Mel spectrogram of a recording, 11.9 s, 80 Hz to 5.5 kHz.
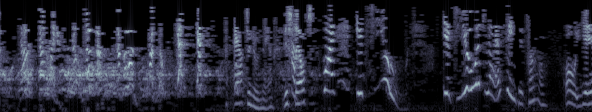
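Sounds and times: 
several dogs barking and yipping excitedly: 0:00.0 - 0:06.6
speech: 0:04.9 - 0:06.4, 0:07.1 - 0:08.1, 0:08.9 - 0:11.8.

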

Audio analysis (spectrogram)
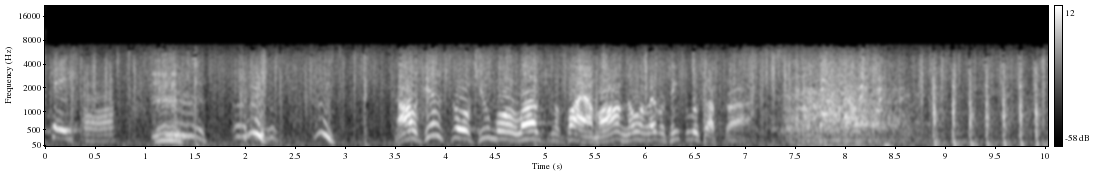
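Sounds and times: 
low steady noise: 0:00.0 - 0:10.0
speech: 0:00.1 - 0:08.5
laughter: 0:07.3 - 0:08.9
knocking on a door: 0:08.9 - 0:10.0.

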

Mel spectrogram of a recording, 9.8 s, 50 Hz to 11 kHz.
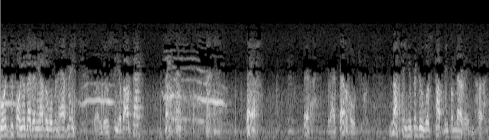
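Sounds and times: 
speech: 0:00.0 - 0:03.8, 0:06.1 - 0:09.7
agitated cat yowling: 0:00.0 - 0:04.6.

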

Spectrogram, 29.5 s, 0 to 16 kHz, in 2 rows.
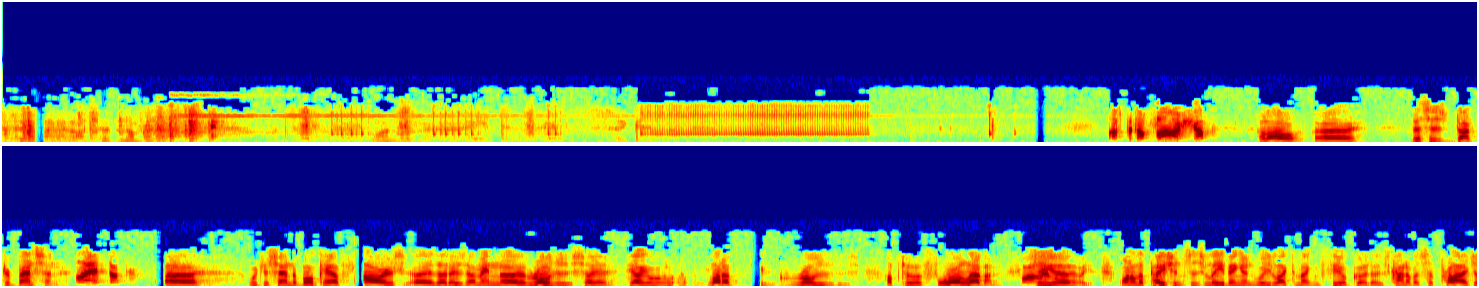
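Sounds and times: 
steady telephone tone: 0:00.5 - 0:11.2
speech: 0:01.0 - 0:01.9, 0:03.8 - 0:05.0, 0:11.9 - 0:15.8, 0:16.4 - 0:29.4
telephone ringing: 0:01.1 - 0:10.2.

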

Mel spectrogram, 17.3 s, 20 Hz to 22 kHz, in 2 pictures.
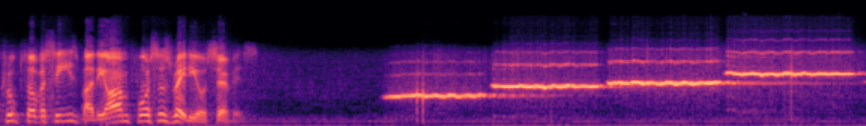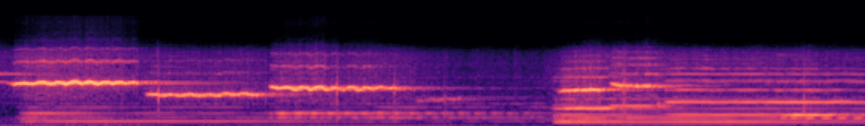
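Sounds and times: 
speech: 0:00.0 - 0:02.6
whistled melody: 0:03.8 - 0:17.3
soft low instrumental tone: 0:08.8 - 0:17.3.

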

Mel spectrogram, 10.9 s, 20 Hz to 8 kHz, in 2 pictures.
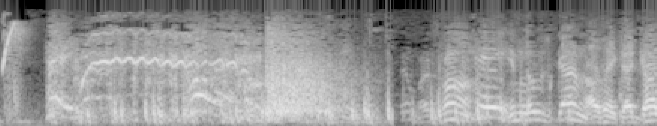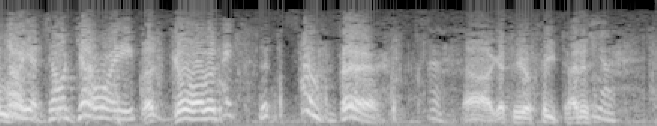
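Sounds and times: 
big stallion neighing as it throws its rider: 0:00.4 - 0:02.3
speech: 0:03.7 - 0:10.9.

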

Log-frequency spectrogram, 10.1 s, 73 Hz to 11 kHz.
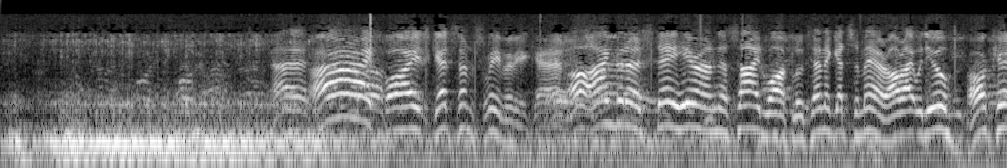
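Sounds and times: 
indistinct voices: 0:00.0 - 0:04.7
heavy fire engine rumbling while backing into firehouse: 0:00.0 - 0:06.7
speech: 0:04.1 - 0:10.0.

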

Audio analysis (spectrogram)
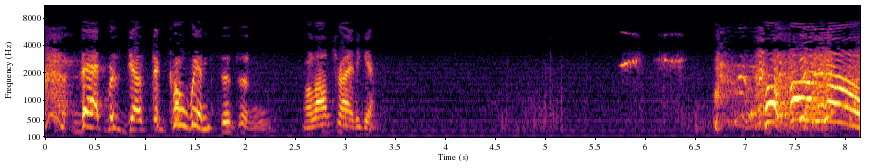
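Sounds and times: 
speech: 0:00.4 - 0:03.4
cricket chirping: 0:05.7 - 0:06.5
people chuckling: 0:06.7 - 0:08.1.

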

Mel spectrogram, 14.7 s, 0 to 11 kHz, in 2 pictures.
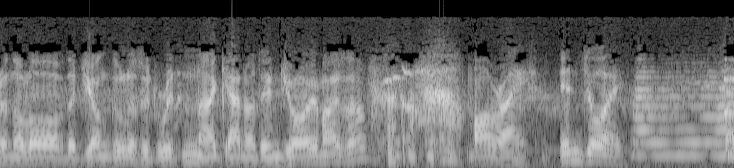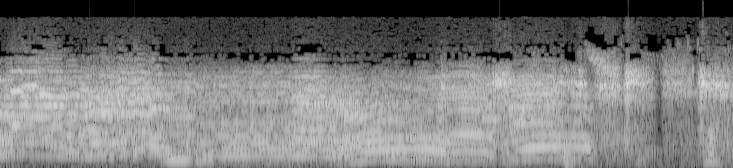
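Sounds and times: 
speech: 0:00.0 - 0:07.4
laughter: 0:03.6 - 0:04.8, 0:10.4 - 0:14.6
herd of cows and buffaloes mooing: 0:08.4 - 0:13.4.

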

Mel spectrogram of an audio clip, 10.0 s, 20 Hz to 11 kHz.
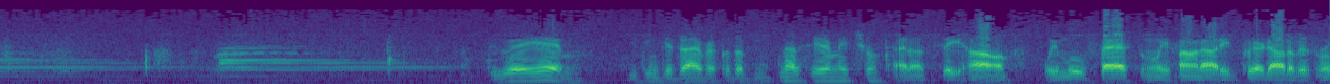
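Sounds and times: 
cathedral clock and bell tower bells chiming in Hamburg: 0:00.0 - 0:04.1
speech: 0:03.7 - 0:09.9.

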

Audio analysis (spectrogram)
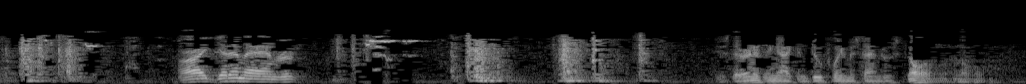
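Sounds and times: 
heavy prison cell door clanking shut: 0:00.0 - 0:01.0, 0:03.4 - 0:06.7
speech: 0:01.8 - 0:03.1, 0:07.8 - 0:10.0.

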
